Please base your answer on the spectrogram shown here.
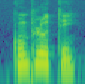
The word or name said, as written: plot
